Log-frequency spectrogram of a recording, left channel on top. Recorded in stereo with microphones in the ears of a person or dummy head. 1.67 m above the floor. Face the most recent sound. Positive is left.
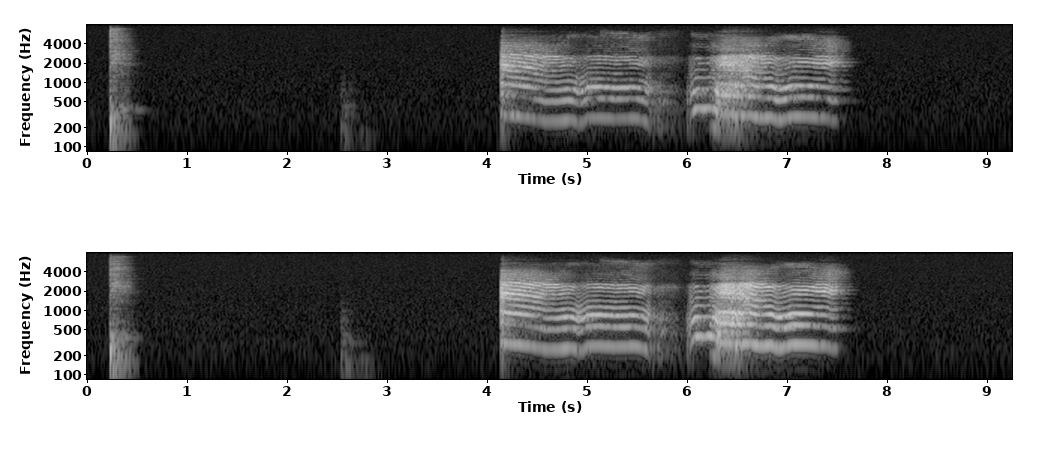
turn(degrees=-25)  # may be behind; listen again after turning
